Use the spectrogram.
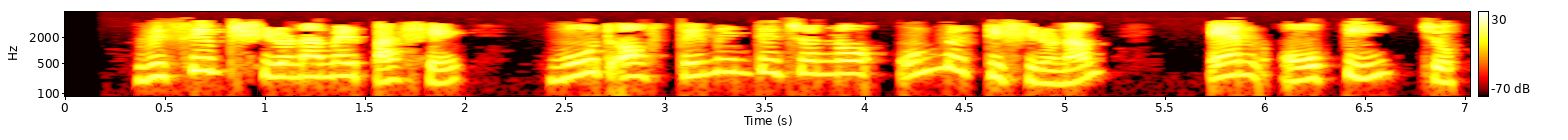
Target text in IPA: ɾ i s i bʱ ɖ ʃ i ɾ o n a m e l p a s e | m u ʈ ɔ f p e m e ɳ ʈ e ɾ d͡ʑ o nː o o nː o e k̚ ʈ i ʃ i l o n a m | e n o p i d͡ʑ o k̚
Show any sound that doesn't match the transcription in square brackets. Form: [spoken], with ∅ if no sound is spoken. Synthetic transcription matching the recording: ɾ i s i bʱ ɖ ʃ i ɾ o n a m e [ɾ] p a [ʃ] e | m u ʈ ɔ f p e m e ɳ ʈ e ɾ d͡ʑ o nː o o nː o e k̚ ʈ i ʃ i [ɾ] o n a m | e n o p i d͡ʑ o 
